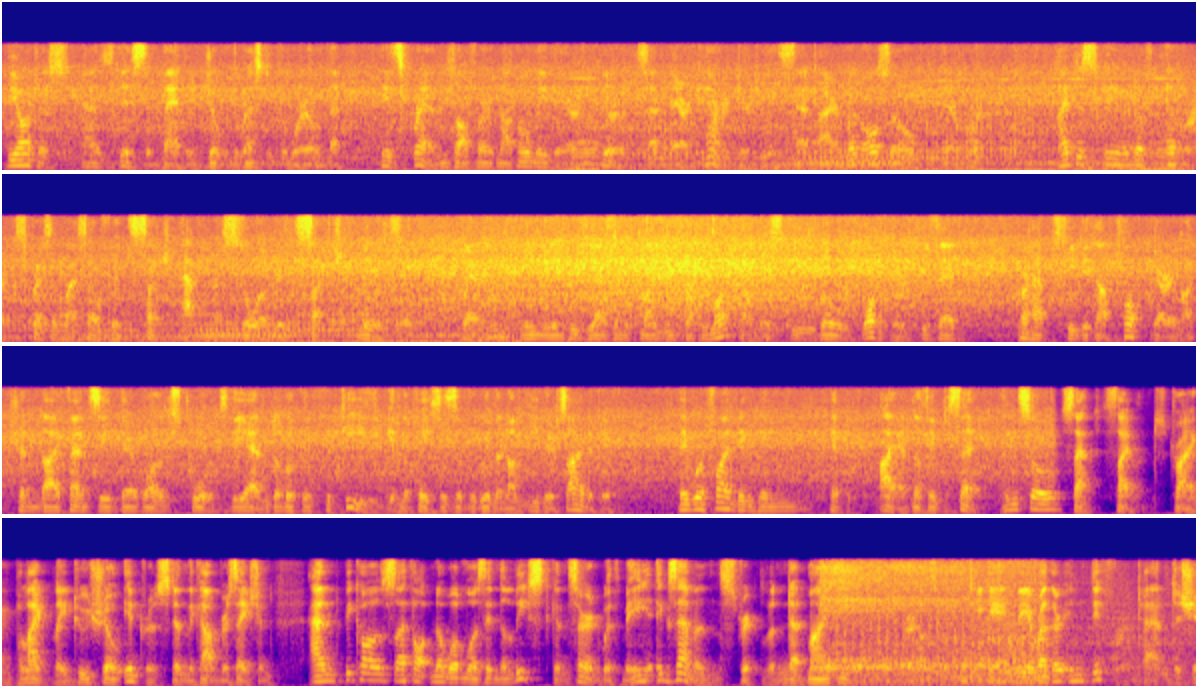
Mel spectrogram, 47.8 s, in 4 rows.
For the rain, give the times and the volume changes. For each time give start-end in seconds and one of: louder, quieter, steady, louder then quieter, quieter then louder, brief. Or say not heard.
0.0-34.5 louder then quieter.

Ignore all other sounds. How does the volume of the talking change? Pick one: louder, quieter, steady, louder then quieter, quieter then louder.
steady.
